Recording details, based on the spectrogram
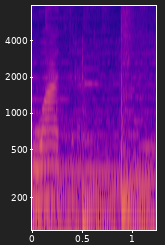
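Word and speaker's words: quatre: en la pronunciación fijaros el número cuat por mucho que escribamos cuatre vamos a decir cuatra y fijaros también que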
